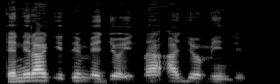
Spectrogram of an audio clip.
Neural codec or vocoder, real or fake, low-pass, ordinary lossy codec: vocoder, 44.1 kHz, 128 mel bands every 256 samples, BigVGAN v2; fake; none; none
